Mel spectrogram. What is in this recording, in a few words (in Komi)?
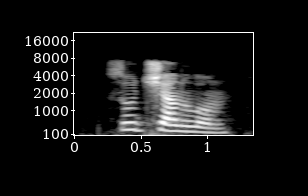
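"судзсянлун", Komi, female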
